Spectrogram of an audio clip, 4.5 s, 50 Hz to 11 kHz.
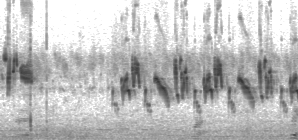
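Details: Eurasian skylark at Okayama Airport's fourth parking area, Japan, sunny 5 June 2013, Lumix DMC-FZ150: a burst of high chirps, a short lull, then a renewed stream of rapid, rising and falling whistled phrases.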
